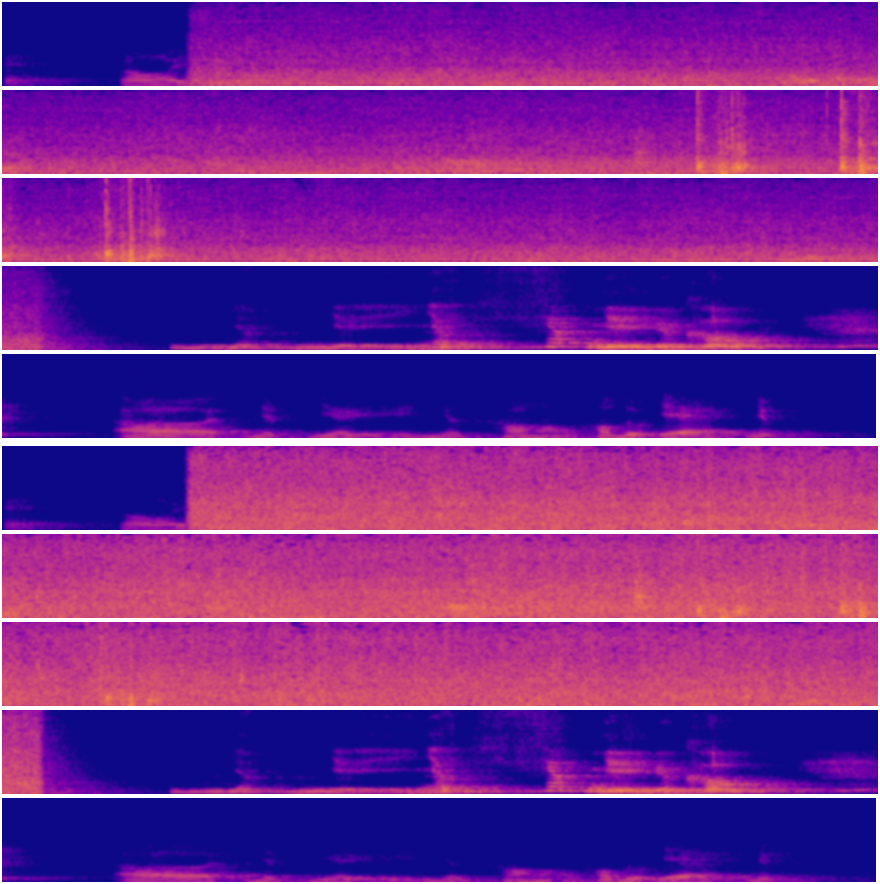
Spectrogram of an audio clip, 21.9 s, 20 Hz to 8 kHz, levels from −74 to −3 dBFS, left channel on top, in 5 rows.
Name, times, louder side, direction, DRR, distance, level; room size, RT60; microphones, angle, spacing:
voice 1, 0.6-2.3 3.9-4.5 7.7-8.2 9.2-9.5 16.4-16.5 17.3-17.6 18.1-21.4, left 2 dB, 65° left, 9 dB, 1.0 m, -37 dB
sound 1, 0.9-13.3, right 8 dB, 55° right, 0.5 m, -24 dB
voice 2, 2.3-3.0 6.3-7.0 11.9-12.4 12.6-12.9 14.0-15.5 15.7-16.9 17.2-17.5, equal, 15° right, -1 dB, 2.3 m, -29 dB
sound 2, 7.3-7.4 7.8-9.7 10.4-10.5 11.0-11.2, left 2 dB, 10° left, 0.4 m, -23 dB
14.0 x 6.5 x 8.8 m, 1.1 s
head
